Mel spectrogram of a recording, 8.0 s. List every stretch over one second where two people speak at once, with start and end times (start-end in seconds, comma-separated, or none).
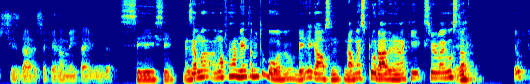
none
